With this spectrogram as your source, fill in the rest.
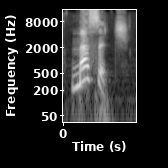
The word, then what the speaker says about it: message: 메시지 하지 마시고 첫 번째 강세 주는 거 머리에 입력하시고 message. 소리는 그냥 끝발음은 약하게.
